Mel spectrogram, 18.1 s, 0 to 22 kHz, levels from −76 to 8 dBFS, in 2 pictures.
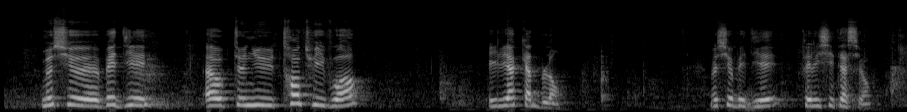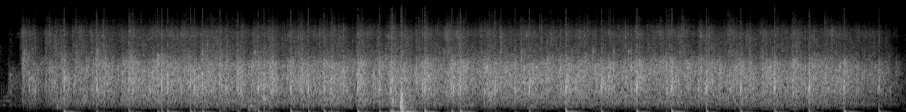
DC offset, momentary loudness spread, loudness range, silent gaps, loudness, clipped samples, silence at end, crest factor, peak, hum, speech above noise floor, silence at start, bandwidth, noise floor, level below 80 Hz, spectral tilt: under 0.1%; 10 LU; 11 LU; none; -21 LUFS; under 0.1%; 0.05 s; 18 dB; -6 dBFS; none; 35 dB; 0.4 s; 16.5 kHz; -59 dBFS; -50 dBFS; -2 dB/octave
